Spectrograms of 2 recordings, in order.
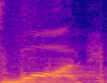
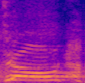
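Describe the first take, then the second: First: The name rhymes with swan, with a 'wah' sound. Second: The name has an 'oh' sound, like 'Joan'. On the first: The speaker calls it right. "It's Dwan. It rhymes with swan" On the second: The speaker calls it wrong. "It's not Doan"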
